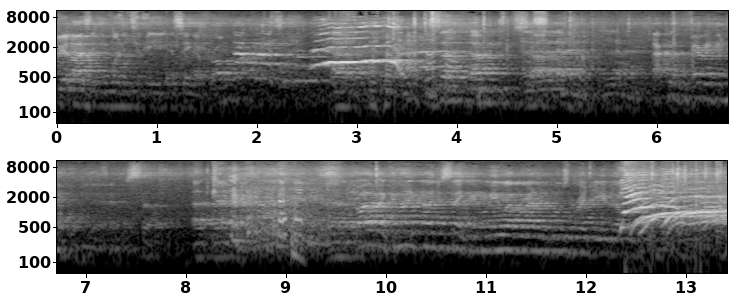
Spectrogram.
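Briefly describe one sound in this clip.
A second young man answers, laughing, through a microphone.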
